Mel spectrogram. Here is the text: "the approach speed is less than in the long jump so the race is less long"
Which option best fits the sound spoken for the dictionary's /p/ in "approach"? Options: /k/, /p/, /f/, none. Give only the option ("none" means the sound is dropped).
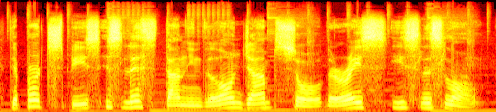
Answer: none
